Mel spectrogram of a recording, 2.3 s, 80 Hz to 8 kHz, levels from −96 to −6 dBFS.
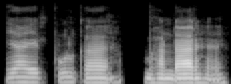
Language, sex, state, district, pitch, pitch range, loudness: Hindi, male, Bihar, Jahanabad, 120 Hz, 115-130 Hz, -26 LUFS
